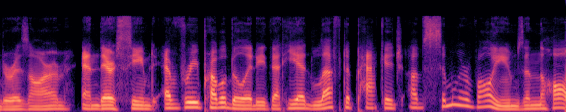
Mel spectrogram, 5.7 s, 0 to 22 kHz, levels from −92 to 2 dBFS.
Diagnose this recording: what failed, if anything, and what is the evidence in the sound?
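At 0.63 s and again at 3.75 s the speech turns briefly rougher and noisier for 20 ms, with no gap. This is a lost packet rebuilt from error correction at the network stage: the following Opus packet carried a low-bitrate copy, and the decoder played that coarser version instead.

At 3.73 s, running to 3.77 s, there is a short smear where the sound carries on unnaturally before the real audio returns. This is short concealed packet loss, again at the network stage: 20 ms arrived too late, so the receiver extrapolated the preceding sound and blended back.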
